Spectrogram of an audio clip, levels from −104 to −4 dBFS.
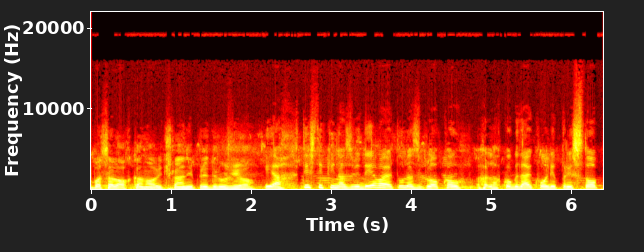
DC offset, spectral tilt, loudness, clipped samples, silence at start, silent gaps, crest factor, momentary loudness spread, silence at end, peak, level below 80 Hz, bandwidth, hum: under 0.1%; -7 dB/octave; -11 LUFS; under 0.1%; 0 s; none; 10 dB; 4 LU; 0.05 s; 0 dBFS; -30 dBFS; 10.5 kHz; none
